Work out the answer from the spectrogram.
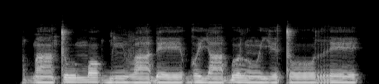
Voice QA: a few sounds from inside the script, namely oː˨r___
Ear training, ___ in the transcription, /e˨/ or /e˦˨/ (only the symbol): e˦˨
